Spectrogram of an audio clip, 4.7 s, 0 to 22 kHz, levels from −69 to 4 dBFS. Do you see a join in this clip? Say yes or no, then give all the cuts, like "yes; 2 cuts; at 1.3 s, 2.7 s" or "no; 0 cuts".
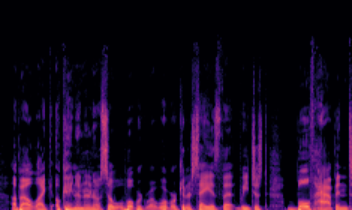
no; 0 cuts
